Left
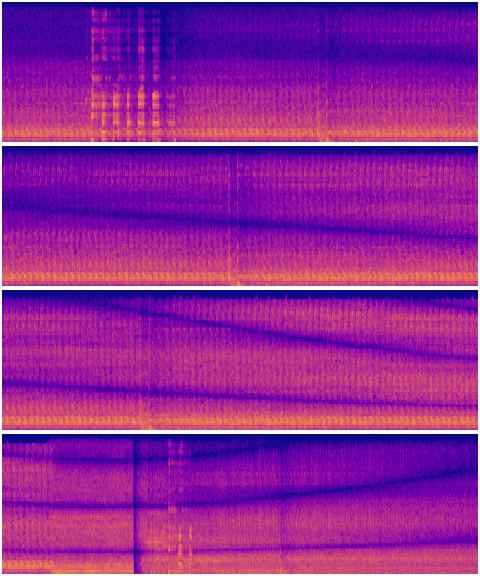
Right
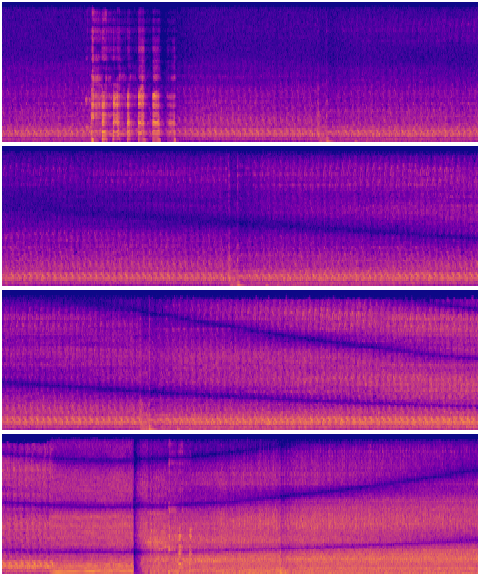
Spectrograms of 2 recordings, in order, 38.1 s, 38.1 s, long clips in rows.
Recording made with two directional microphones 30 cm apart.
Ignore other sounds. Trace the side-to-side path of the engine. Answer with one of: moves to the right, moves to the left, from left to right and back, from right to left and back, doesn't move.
moves to the right.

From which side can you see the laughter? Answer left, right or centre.
centre.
